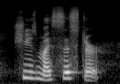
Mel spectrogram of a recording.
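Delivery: ordinary delivery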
